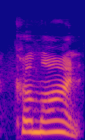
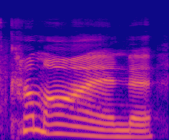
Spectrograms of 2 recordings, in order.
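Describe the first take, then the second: First: Urgent come on. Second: Said in the usual way. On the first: Real, not acted. Urging herself on, louder.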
